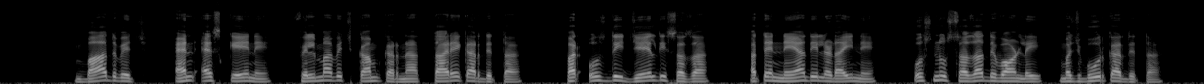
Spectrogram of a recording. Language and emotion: Punjabi, neutral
